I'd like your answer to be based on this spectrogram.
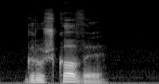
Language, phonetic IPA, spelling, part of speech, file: Polish, [ɡruˈʃkɔvɨ], gruszkowy, adjective, Pl-gruszkowy.ogg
